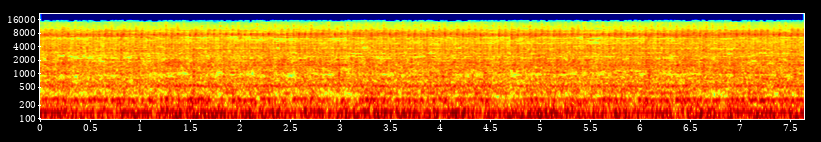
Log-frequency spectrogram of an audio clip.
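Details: 2001 Ford Explorer 4.0L V6, warm idle: steady fast ticking puff over the engine hum from an exhaust manifold leak at the back of the left (driver's) side, with visible smoke; exhaust manifold leak.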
